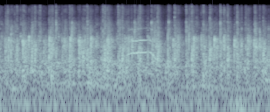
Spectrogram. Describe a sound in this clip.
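A man nearby claps his hands.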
